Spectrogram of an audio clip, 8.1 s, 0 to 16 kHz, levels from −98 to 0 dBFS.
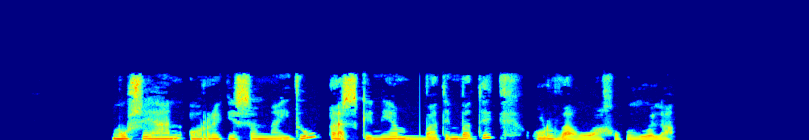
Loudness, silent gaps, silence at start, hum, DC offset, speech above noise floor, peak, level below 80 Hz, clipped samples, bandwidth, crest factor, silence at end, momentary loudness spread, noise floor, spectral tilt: -28 LUFS; 3.21-3.29 s; 1.1 s; none; under 0.1%; over 62 dB; -8 dBFS; -74 dBFS; under 0.1%; 8 kHz; 22 dB; 1.35 s; 11 LU; under -90 dBFS; -4 dB/octave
